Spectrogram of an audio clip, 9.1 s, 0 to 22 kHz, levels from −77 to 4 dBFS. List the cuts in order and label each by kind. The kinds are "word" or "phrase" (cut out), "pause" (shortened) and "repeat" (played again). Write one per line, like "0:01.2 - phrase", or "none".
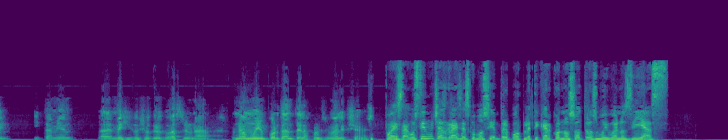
0:02.8 - pause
